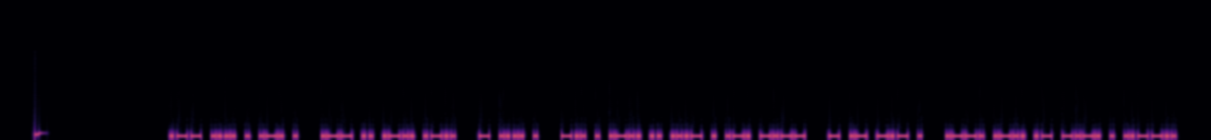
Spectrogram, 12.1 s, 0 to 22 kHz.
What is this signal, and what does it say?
Morse code, heard as a keyed tone, about 34 wpm, 700 Hz. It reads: WHERE WILL THE DELIVERY TAKE PLACE?
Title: Sentences from Top 1500 Words 35wpm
